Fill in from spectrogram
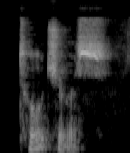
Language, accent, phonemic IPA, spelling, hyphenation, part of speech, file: English, Southern England, /ˈtɔːt͡ʃəɹəs/, torturous, tor‧tur‧ous, adjective, LL-Q1860 (eng)-torturous.wav
- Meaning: 1. Of or pertaining to torture 2. Painful, excruciating, torturing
